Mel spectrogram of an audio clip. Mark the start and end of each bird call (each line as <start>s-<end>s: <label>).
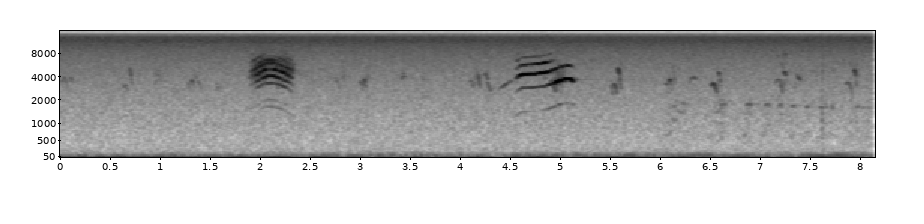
1.9s-2.4s: Hawaii Amakihi (Chlorodrepanis virens)
4.6s-5.2s: Hawaii Amakihi (Chlorodrepanis virens)
5.5s-5.6s: House Finch (Haemorhous mexicanus)
6.1s-8.1s: Erckel's Francolin (Pternistis erckelii)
